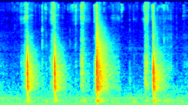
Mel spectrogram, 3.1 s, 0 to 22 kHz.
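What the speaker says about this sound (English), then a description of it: "I've got 5 cloves of garlic, and all we're going to do is chop them up finely" A knife chopping garlic cloves finely on a board, four or five distinct sharp close chops at an uneven pace, with no talk.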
